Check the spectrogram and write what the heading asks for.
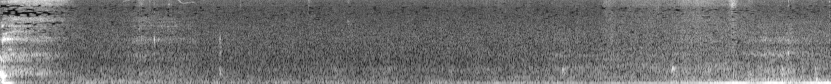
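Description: Quiet car cabin with the engine shut off. A low steady hum builds up over the last few seconds.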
